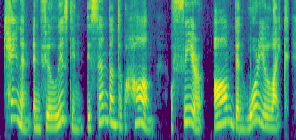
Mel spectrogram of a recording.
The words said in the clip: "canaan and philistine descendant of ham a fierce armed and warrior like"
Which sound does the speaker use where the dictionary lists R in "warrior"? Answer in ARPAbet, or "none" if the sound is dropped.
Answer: R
